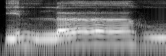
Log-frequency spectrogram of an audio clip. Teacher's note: maka hu ini dibaca panjang. Panjang karena ada waw mati sebelumnya baris di depan.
